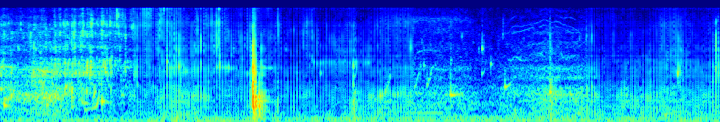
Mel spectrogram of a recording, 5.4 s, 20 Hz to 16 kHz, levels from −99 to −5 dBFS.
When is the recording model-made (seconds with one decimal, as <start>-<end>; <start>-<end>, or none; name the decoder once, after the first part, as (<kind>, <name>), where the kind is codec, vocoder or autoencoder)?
1.0-3.1 (vocoder, BigVGAN v2); 4.4-5.4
